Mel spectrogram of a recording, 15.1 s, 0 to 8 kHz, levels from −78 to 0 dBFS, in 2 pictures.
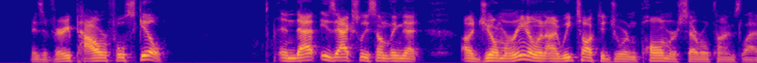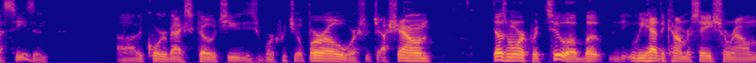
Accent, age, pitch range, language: American, 30-49, 105-155 Hz, English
